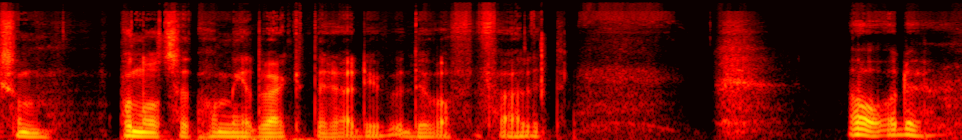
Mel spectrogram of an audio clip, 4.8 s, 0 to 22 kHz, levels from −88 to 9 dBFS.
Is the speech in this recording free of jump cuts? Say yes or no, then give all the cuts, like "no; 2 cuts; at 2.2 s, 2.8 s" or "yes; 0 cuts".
no; 1 cut; at 1.0 s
